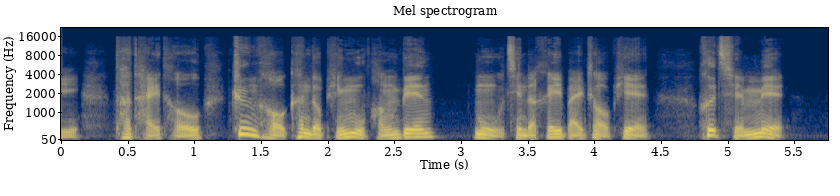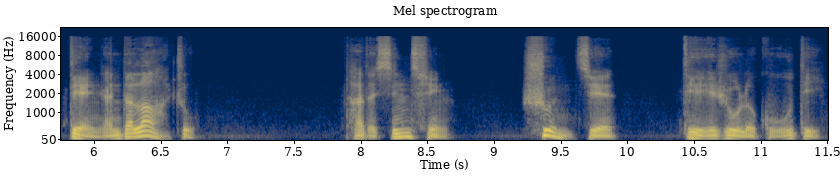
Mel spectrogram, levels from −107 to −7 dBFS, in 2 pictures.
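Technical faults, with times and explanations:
No technical faults can be heard in this speech recording. Nothing in it calls for a time or an explanation.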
